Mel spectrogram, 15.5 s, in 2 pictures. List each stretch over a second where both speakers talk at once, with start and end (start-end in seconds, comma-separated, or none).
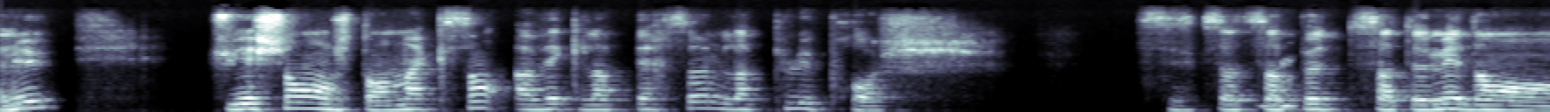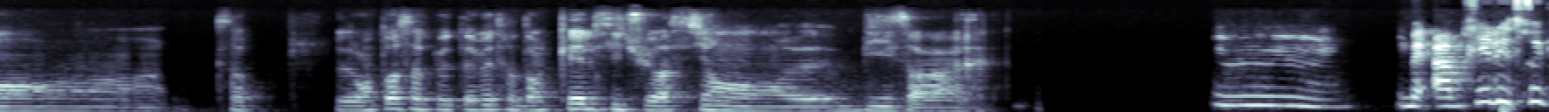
none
